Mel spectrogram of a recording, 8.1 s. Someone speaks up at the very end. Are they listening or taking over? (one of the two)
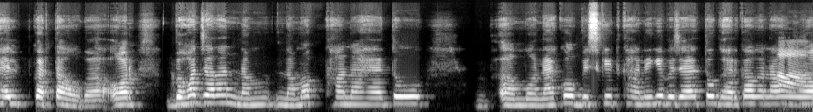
listening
